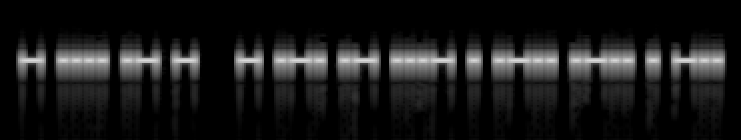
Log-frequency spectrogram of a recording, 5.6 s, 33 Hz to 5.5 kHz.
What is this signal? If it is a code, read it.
Morse code, heard as a keyed tone, about 25 wpm, 600 Hz. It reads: THAT TRAVELLED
